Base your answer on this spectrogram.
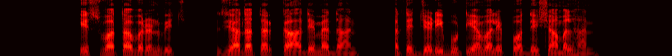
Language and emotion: Punjabi, neutral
